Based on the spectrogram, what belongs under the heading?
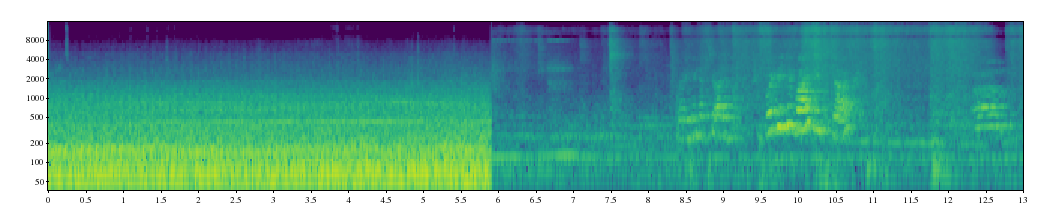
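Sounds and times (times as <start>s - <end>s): steady low rumble: 0.0s - 5.9s.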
